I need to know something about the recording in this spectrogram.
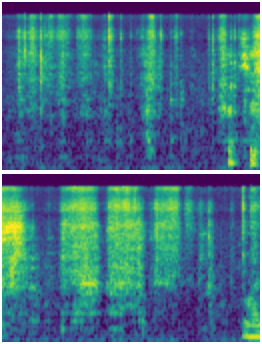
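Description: A tool scrapes along folded paper.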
